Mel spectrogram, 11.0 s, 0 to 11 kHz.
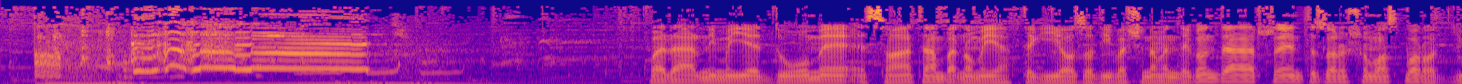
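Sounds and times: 
rooster crowing: 0.3s - 4.4s
speech: 4.9s - 10.9s.

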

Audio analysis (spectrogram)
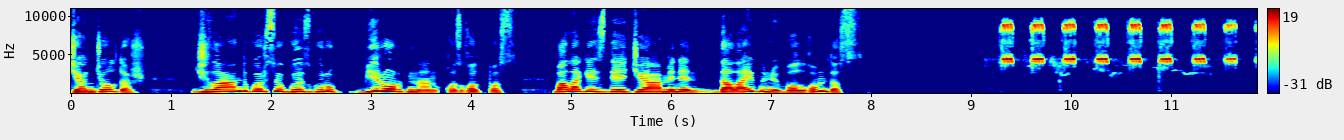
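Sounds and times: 
speech: 0.0s - 7.9s
grasshopper chirping: 9.2s - 11.8s.

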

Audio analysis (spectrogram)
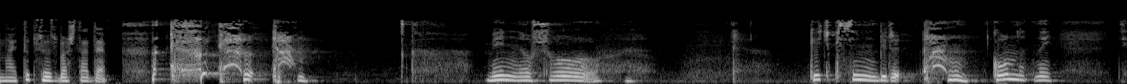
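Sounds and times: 
speech: 0.0s - 1.6s, 2.4s - 3.2s, 4.8s - 6.4s, 8.1s - 11.2s
woman recovering from an illness coughing hard: 1.5s - 3.3s, 9.2s - 9.8s.

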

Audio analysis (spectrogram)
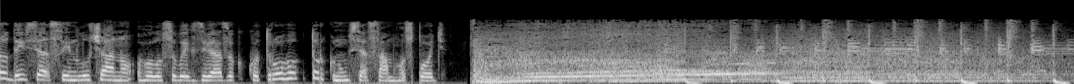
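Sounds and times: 
speech: 0.0s - 7.1s
sports car engine revving and roaring past: 4.7s - 10.6s.

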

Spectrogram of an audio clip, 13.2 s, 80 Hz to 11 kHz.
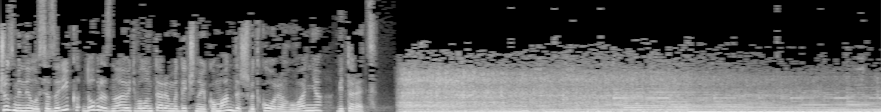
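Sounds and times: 
speech: 0.0s - 6.2s
vehicle engine driving along a dangerous road toward a dam: 6.0s - 13.2s.

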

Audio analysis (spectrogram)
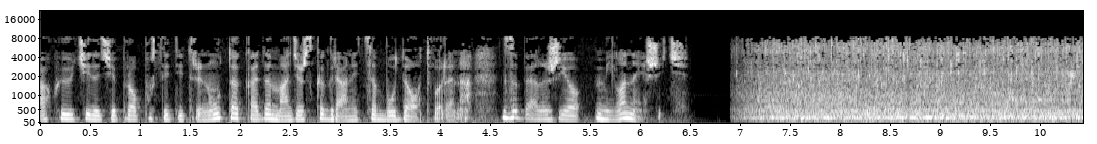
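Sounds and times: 
speech: 0.0s - 7.1s
water running from a public drinking fountain in a park: 6.9s - 10.4s.

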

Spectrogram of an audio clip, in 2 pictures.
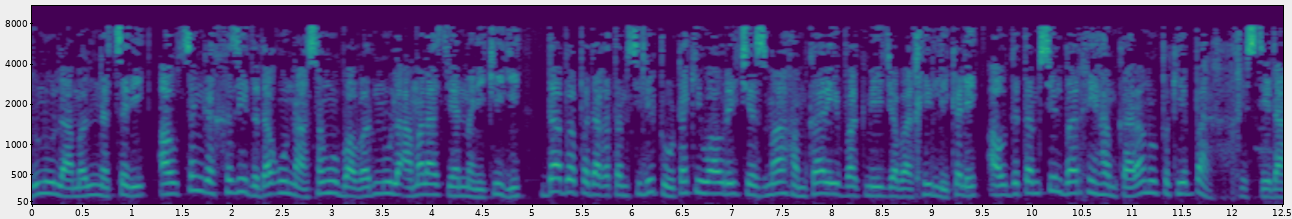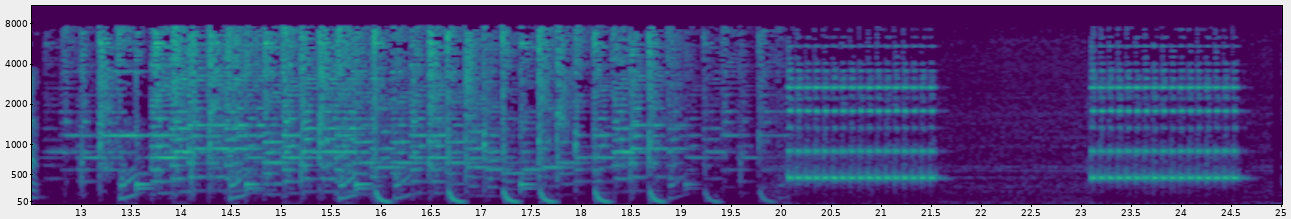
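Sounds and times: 
speech: 0.0s - 14.2s
electronic telephone ringtone of steady stacked tones: 12.6s - 17.8s, 18.7s - 21.7s, 23.1s - 24.7s.

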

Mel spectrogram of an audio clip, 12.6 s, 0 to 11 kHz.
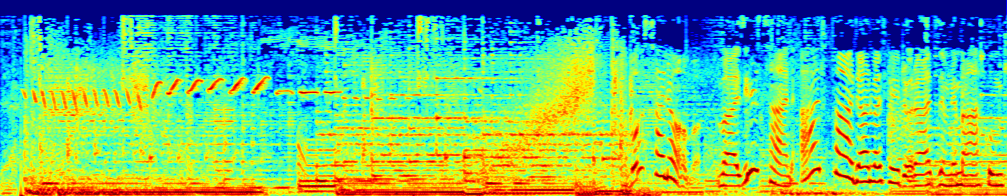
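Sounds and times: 
quick rising bird-like chirps: 0.3s - 5.8s
sustained high whistling tones: 0.3s - 6.5s
loud dense music: 0.3s - 12.5s
speech: 8.2s - 12.5s.

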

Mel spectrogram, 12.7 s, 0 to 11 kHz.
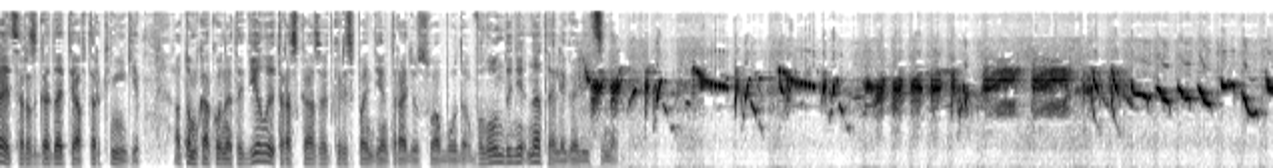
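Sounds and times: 
speech: 0.0s - 6.9s
fast-warbling birdsong with whistles, trills and chirps: 5.8s - 12.7s.

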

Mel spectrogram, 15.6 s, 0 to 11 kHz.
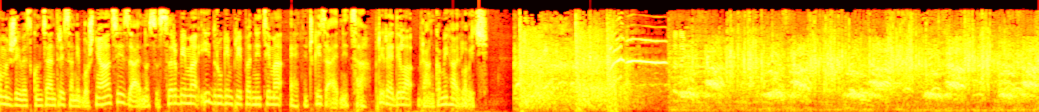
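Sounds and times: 
speech: 0.0s - 8.3s
sharp bangs: 7.7s - 13.3s
shrill whistling tones: 9.2s - 10.4s
large crowd chanting celebratory slogans after a basketball win: 10.0s - 15.5s.

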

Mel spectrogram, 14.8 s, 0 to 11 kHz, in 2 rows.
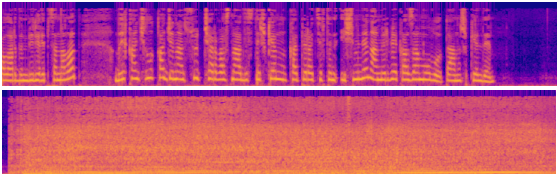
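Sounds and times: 
speech: 0.0s - 6.7s, 7.5s - 7.8s
John Deere wheeled tractor engine pulling a plough across a fallow field: 7.5s - 14.7s.

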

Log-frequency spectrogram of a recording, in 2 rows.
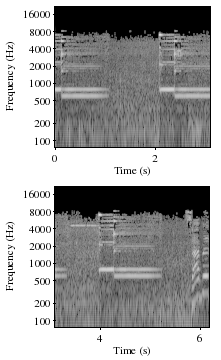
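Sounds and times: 
battery-powered doorbell at a front door chiming: 0.0s - 1.2s, 2.1s - 5.3s.

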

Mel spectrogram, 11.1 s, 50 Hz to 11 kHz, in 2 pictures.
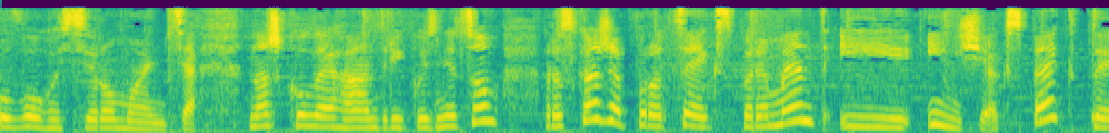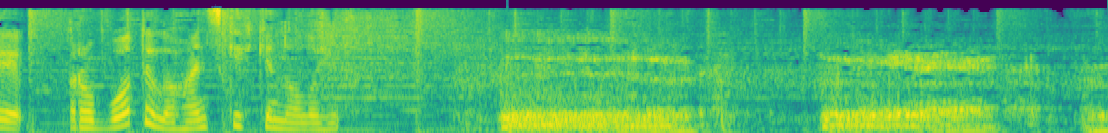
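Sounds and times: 
speech: 0.0s - 7.4s, 8.0s - 8.3s, 9.0s - 11.0s
steppe wolf at a police dog-handling centre in Luhansk growling: 7.8s - 11.0s.

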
